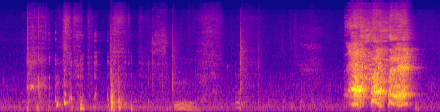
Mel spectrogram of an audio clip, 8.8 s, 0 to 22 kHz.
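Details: Acted coughing in a comedy skit about drinking "Covid-19 water": several loud, harsh coughs in a short burst after a few quieter sounds; the performer does not actually have Covid-19.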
